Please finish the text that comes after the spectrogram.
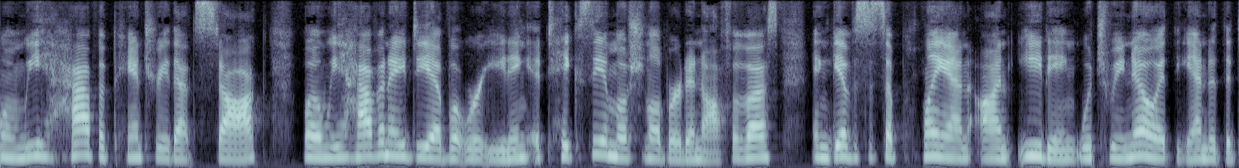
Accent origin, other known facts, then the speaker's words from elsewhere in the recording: Chicago, Illinois, United States; I'm from Chicago, so we do.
